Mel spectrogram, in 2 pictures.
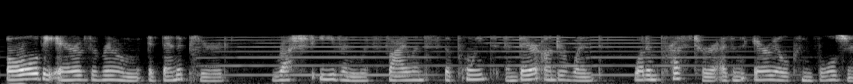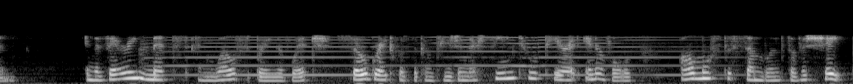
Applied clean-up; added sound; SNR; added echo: none; Bowed string instrument; 17 dB; reverberation time 0.2 s.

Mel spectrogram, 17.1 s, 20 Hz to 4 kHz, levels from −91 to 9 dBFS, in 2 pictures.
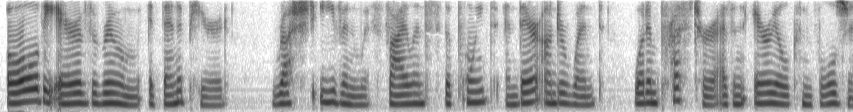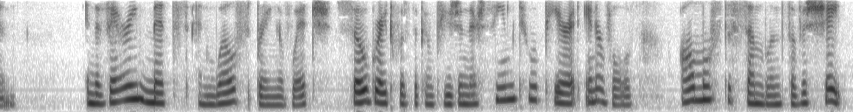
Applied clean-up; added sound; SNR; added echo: none; none; none; none.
